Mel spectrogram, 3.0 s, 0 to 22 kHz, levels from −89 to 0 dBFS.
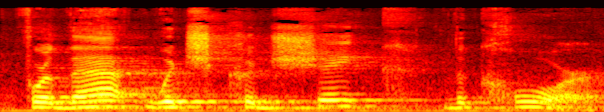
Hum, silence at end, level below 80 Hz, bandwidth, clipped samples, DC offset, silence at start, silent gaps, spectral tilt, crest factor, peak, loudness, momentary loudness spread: none; 0 s; -40 dBFS; 17 kHz; under 0.1%; under 0.1%; 0 s; none; -4 dB/octave; 16 dB; 0 dBFS; -17 LUFS; 13 LU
